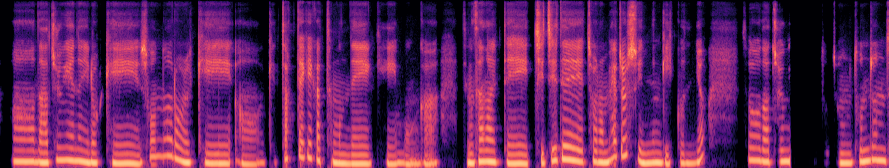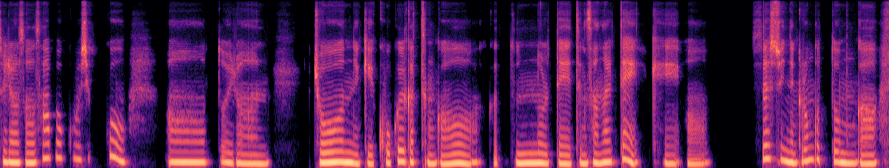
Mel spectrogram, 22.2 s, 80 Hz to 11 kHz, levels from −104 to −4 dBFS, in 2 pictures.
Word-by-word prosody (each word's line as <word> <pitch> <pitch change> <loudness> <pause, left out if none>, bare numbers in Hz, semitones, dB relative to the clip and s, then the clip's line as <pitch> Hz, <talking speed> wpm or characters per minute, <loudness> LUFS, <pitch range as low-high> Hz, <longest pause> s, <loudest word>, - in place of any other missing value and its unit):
어 210 -1 +1
나중에는 225 +4 +2
이렇게 185 -3 +2
손으로 310 - -1
이렇게 175 -3 +1
어 160 -1 -3
이렇게 185 0 -14
작대기 285 +1 -3
같은 225 -6 -2
건데 170 -1 +3
이렇게 170 -1 -4
뭔가 175 0 -4 0.3
등산할 205 +2 +3
때 175 -1 +3
지지대처럼 215 -1 +2
해 300 - -2
줄 320 - 0
수 245 - +3
있는 190 0 +4
게 190 - -1
있거든요. 185 - -3 0.5
그래서 235 -2 -2
나중에 215 0 +1 0.5
좀 185 -1 0
돈 215 +2 +1
좀 240 0 +1
들여서 195 -2 +1
사 275 +7 -5
보고 275 -2 -10
싶고 265 -3 -4 0.5
어 200 -1 +3 0.2
또 200 -1 -4
이런 175 -2 -1 0.6
좋은 195 0 +6
이렇게 175 -1 -2
고글 210 +3 -2
같은 195 -3 -2
거 175 +2 +1
그 - - -10 0.2
눈 185 0 +4
올 180 -1 +3
때 175 -2 -1
등산할 190 +1 +1
때 250 -5 +1 0.2
이렇게 180 -1 -5
어 170 +1 -5 0.5
쓸 260 +1 -4
수 255 -3 -1
있는 195 -4 +3
그런 225 +4 -3
것도 245 -5 -5
뭔가 180 -2 +1
195 Hz, 275 characters per minute, -23 LUFS, 180-215 Hz, 0.6 s, 좋은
